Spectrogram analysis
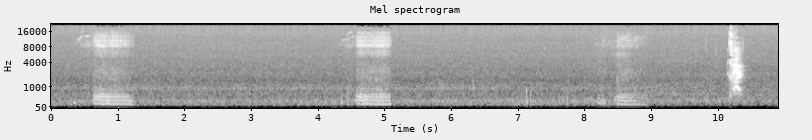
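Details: Dog named Kai: three slow, rattling snores in about eleven seconds, about 15 a minute, then a brief sharper noise; ordinary dog snoring.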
